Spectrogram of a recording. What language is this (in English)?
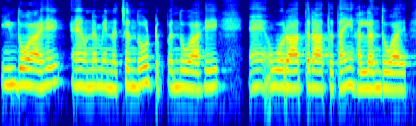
Sindhi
